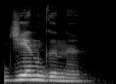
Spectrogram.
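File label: "дзенгыны", Komi, female; kpv; audio dict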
